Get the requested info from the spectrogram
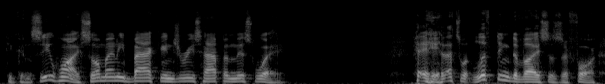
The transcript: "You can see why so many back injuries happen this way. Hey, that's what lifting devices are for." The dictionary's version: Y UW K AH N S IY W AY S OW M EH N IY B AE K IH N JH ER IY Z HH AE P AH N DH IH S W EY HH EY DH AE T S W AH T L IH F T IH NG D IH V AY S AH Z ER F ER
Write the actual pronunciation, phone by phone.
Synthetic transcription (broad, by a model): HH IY K AH N S IY W AY S OW M EH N IY B AE K IH N JH ER IY Z HH AE P AH N DH IH S W EY HH EY DH AE T S W AH T L IH F T IH NG D IH V AY S AH Z ER F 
